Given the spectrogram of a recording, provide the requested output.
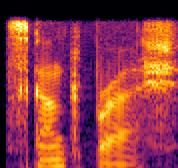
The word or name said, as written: skunkbrush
